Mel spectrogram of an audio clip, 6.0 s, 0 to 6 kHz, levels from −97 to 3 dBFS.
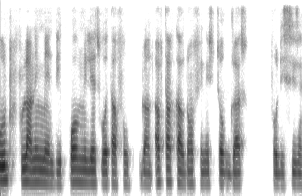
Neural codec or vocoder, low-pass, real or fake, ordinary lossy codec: codec, 24 kHz, 1.2 kbps, DualCodec; 5.4 kHz; fake; none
